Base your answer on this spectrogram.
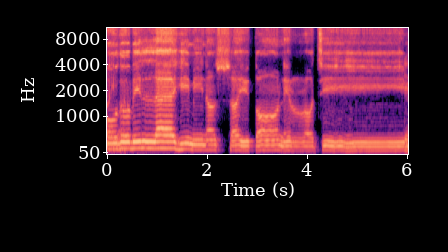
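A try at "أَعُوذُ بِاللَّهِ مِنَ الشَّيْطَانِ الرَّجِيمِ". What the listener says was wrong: Ditipiskan sedikit lagi huruf nunnya. Mina, bukan mino. Minasya. A'udzu billahi minasyaitonir rajim.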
